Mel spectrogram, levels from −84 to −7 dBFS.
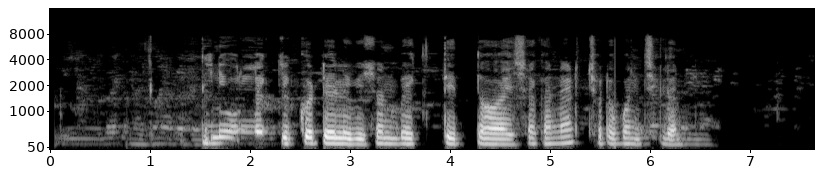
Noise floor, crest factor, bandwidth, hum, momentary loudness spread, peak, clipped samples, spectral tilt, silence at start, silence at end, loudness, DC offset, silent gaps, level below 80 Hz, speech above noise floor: -70 dBFS; 18 dB; 8 kHz; none; 17 LU; -4 dBFS; under 0.1%; -7.5 dB/octave; 0.55 s; 1.15 s; -20 LUFS; under 0.1%; none; -62 dBFS; 51 dB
